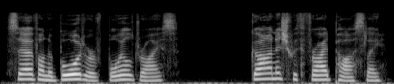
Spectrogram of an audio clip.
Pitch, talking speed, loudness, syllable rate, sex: 210 Hz, 165 wpm, -17 LUFS, 5.1 syllables/s, female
